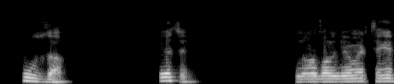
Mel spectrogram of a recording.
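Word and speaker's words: Cousin: কাজীন যেটা সেটা সেটা কিভাবে বলে শুনেন খুজা খুজা খুজা ঠিক আছে নরমাল নিয়মের থেকে ব্যতিক্রম আর পরেরটা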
